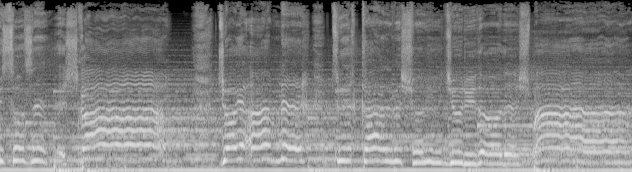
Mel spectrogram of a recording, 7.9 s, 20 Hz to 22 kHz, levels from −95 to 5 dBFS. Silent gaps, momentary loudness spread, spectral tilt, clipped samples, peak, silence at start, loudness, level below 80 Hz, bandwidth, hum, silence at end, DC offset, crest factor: none; 3 LU; -5 dB/octave; under 0.1%; 0 dBFS; 0 s; -11 LUFS; -18 dBFS; over 20 kHz; none; 0 s; under 0.1%; 10 dB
